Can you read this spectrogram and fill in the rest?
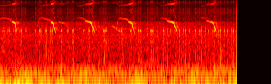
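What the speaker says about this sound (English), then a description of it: "There's the chicken." A chicken in a coop built from old barn tin and posts clucks in a quick repeated run of sharp, close calls over a low steady background hum, with no talk.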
